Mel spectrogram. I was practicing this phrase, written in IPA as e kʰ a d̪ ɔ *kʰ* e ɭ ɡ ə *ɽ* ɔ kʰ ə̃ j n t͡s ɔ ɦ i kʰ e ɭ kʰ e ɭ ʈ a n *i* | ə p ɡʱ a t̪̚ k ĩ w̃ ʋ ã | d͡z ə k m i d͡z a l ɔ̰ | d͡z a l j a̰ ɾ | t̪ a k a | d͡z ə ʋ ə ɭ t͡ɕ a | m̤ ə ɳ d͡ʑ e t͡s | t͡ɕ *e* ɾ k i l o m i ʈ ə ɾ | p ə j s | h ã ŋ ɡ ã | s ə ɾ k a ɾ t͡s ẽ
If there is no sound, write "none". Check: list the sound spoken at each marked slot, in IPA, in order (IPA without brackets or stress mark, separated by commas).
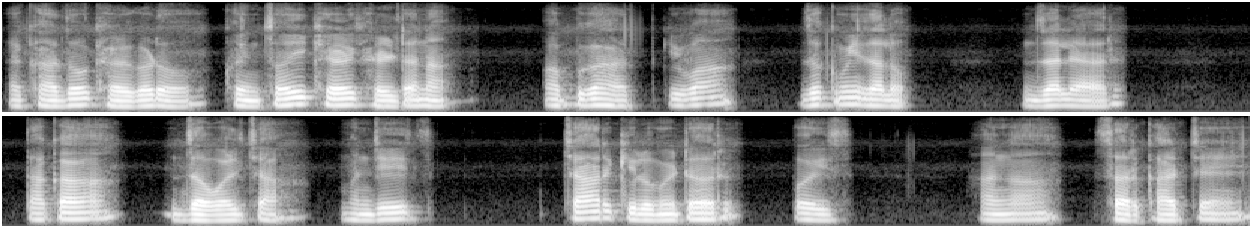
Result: kʰ, ɽ, a, a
